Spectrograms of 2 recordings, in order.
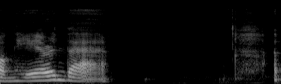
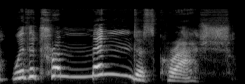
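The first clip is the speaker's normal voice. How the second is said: high, slow and loud; dramatic; 12 semitones higher, 4 dB louder than usual. A narrator's reading. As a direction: build the crash up big. Storyteller dramatizing the crash.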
